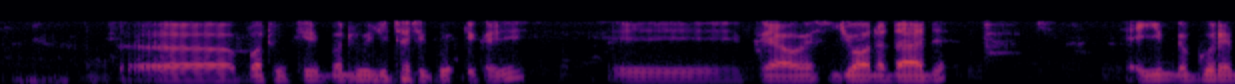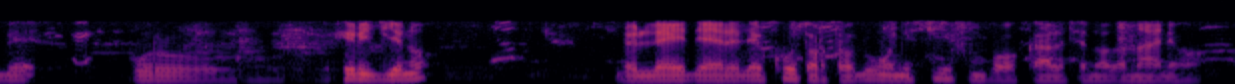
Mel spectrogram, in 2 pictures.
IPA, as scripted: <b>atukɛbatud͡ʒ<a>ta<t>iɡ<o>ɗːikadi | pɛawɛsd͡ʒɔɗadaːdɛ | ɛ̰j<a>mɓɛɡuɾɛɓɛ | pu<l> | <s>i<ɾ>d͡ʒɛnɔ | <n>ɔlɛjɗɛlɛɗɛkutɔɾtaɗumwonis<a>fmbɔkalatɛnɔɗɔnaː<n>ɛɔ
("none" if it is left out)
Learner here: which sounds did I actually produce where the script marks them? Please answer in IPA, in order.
b, i, t, o, i, ɾ, h, ɾ, n, i, n

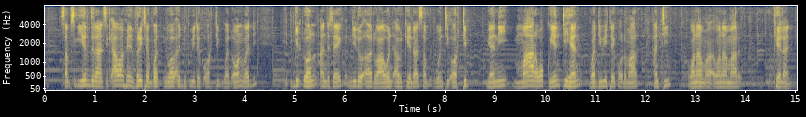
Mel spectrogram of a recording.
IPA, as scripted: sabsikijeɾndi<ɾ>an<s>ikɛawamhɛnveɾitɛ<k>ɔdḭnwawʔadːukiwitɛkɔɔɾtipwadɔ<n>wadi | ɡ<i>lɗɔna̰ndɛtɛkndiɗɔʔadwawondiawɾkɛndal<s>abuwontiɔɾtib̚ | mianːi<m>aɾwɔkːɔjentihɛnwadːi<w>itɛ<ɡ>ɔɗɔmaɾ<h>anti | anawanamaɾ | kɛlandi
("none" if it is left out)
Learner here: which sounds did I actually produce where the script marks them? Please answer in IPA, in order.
ɾ, s, ɡ, n, i, s, m, w, k, h

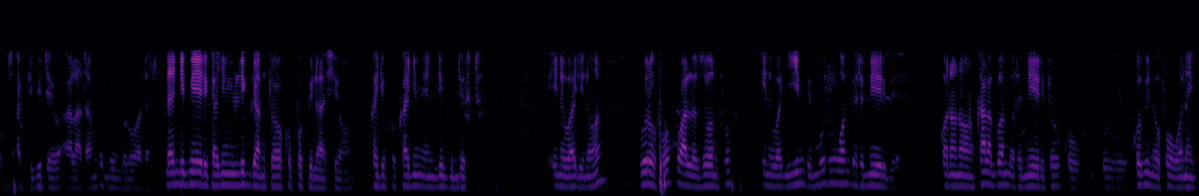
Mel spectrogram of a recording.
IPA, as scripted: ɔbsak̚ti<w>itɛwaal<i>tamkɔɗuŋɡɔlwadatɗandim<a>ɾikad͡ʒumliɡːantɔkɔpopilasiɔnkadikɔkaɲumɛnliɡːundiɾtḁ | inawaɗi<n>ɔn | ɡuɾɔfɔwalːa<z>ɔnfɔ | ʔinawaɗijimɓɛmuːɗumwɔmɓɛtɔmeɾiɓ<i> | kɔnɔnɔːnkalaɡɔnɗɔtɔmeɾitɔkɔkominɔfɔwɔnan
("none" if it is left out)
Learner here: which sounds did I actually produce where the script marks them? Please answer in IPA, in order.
v, a, e, n, z, ɛ

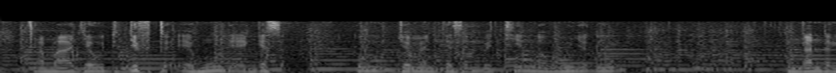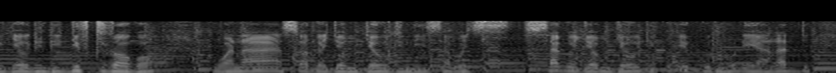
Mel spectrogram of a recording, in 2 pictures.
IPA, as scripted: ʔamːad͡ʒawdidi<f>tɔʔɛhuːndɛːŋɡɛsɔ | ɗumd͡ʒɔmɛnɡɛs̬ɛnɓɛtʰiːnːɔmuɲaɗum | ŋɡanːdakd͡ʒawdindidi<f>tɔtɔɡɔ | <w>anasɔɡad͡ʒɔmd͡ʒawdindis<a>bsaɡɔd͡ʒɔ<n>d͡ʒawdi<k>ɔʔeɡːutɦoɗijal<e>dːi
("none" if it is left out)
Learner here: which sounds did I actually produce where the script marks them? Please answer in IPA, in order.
f, f, w, a, m, k, a

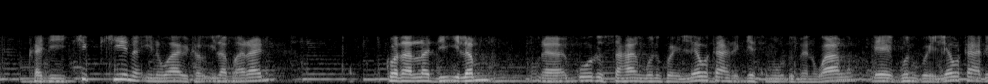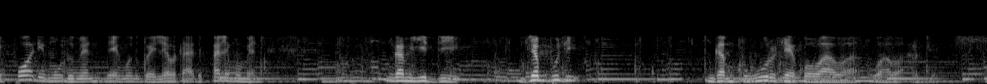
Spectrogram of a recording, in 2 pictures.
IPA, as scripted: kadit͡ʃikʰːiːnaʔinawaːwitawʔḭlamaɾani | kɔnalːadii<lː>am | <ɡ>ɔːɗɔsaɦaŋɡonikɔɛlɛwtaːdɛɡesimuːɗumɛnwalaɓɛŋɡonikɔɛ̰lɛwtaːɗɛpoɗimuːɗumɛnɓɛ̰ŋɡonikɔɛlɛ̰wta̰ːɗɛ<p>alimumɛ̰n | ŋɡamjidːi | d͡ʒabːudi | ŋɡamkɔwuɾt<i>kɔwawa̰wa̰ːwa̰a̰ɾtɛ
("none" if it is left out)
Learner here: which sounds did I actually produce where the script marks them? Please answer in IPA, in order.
l, ɡ, p, ɛ

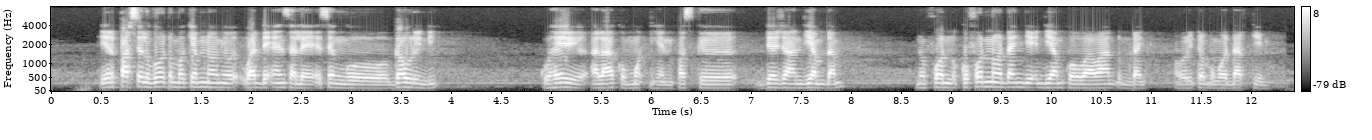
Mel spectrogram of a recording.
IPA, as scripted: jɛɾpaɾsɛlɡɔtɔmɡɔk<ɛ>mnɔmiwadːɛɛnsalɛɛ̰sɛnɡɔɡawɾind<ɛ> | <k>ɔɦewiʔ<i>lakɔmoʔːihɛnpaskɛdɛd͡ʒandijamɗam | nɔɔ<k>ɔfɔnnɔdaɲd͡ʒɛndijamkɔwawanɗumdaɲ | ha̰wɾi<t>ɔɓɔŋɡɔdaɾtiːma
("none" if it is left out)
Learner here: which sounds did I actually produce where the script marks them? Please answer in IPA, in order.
ɛ, i, k, a, k, t

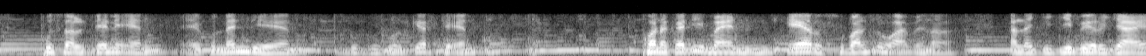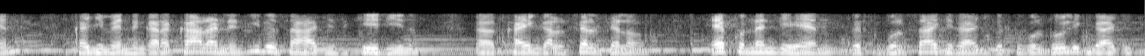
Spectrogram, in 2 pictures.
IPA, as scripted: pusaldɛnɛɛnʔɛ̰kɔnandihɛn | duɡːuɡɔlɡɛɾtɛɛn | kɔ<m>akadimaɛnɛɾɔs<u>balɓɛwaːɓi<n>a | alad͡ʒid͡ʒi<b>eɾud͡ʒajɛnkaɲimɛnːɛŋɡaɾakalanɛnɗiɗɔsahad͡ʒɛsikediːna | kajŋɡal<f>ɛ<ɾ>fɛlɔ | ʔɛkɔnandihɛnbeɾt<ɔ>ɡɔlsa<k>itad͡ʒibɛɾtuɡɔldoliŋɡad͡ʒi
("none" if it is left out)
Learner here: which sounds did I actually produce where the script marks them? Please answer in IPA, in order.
n, u, n, b, f, l, u, k

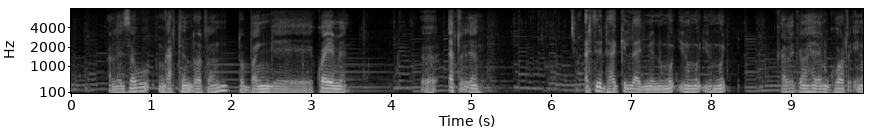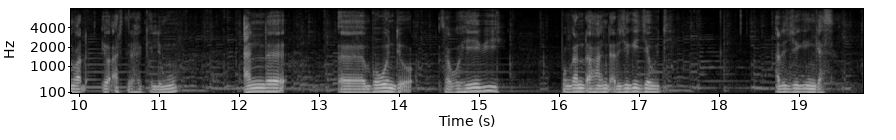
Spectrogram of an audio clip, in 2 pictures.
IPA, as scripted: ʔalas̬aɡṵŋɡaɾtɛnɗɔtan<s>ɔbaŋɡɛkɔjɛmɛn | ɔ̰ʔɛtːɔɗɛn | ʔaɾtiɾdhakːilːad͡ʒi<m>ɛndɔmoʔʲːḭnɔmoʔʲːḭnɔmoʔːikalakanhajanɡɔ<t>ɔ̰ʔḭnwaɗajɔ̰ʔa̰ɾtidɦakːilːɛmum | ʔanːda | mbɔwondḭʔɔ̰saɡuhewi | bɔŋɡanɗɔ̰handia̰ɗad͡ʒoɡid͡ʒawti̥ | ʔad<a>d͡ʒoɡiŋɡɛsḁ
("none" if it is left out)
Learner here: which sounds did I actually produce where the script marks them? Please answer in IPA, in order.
t, m, t, a

